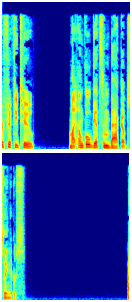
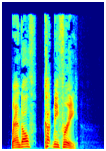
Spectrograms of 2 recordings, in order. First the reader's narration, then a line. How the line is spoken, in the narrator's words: Alex snapped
